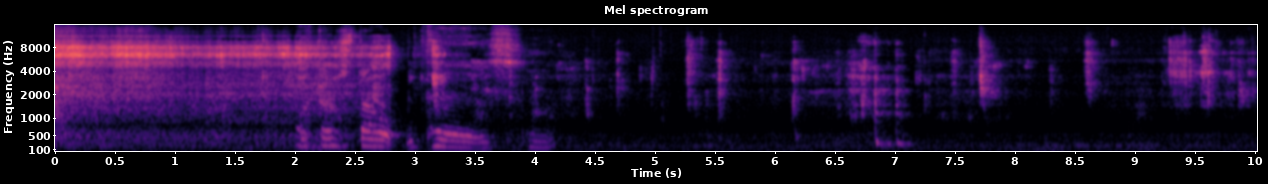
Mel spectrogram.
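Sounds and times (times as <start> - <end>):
person chewing food: 4.3 - 10.0.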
